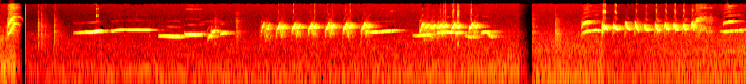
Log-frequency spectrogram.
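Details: White-rumped shama singing to stimulate others to answer: a thin, steady whistle, then rapid runs of high, clipped notes, a warbled scratchy phrase, and a final fast jerky trill.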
